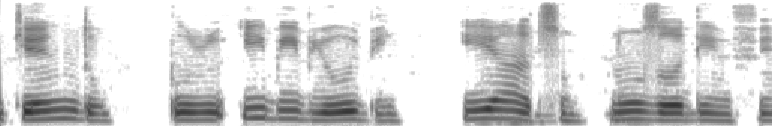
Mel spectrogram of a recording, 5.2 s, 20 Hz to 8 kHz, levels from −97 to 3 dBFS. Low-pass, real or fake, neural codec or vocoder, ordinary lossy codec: 7.2 kHz; real; none; none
